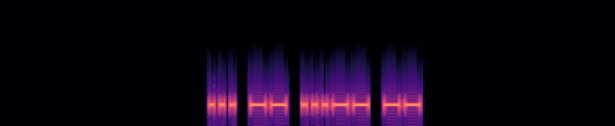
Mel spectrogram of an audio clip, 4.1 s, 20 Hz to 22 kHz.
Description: Morse code, heard as a keyed tone, about 34 wpm, 700 Hz. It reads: SM3M
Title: DXCC-100 Call Signs - 4 Characters - Repeated 3x - 35wpm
